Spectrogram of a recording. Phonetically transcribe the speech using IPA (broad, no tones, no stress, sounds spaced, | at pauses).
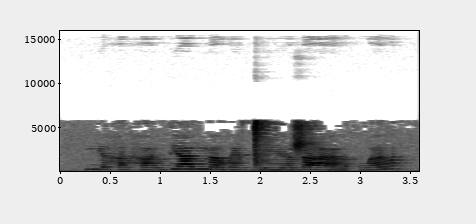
mʲ ɐ h ɐ l h ɐ l pʲ aː ə̯ ŋ ɐ w ɛ ə̯ ɡ͡ǀ eː ə̯ ʂ aː l | w ɐ l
